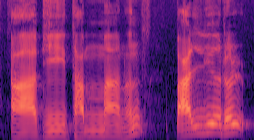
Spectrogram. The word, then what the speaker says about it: 아비담마: 그런데 아비달마 혹은 아비다르마는 산스크리트를 발음한 것이고 아비담마는 빨리어를 발음한 것이다.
